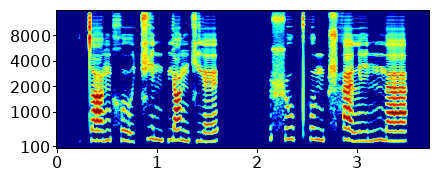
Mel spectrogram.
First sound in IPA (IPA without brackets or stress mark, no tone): t̪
